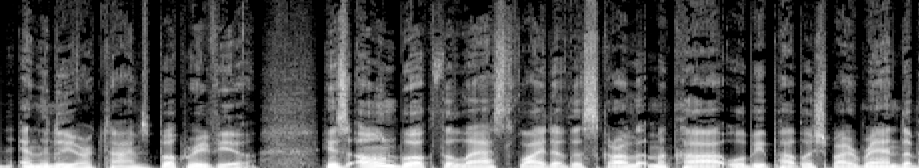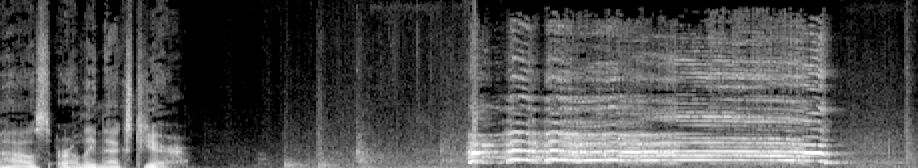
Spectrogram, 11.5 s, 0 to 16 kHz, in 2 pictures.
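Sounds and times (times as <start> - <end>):
speech: 0.1 - 7.0
rooster crowing on a farm: 8.6 - 11.4.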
